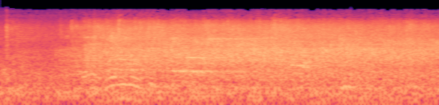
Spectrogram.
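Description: A man calls out in a large echoing hall.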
